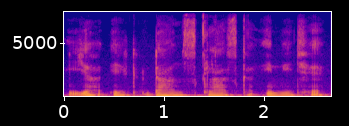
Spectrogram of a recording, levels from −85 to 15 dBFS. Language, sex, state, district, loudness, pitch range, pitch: Hindi, male, Bihar, Patna, -19 LUFS, 105-120 Hz, 110 Hz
